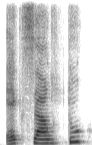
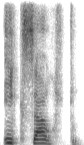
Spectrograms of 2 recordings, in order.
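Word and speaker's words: exausto: Aquí, sí, estas EX pueden sonar diferentes, porque en Brasil lo que comienza con E se puede pronunciar con I o con E. Entonces yo puedo decir exhibir o puedo decir exhibir. Puedo decir exhausto o puedo decir exhausto. Podemos cambiar ese sonido.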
